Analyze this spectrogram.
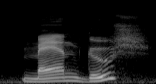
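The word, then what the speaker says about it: Main-gauche: It is pronounced, and I am not kidding you, Mangoosh. I don't like it. It's French for left hand. Mangouche.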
